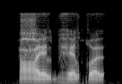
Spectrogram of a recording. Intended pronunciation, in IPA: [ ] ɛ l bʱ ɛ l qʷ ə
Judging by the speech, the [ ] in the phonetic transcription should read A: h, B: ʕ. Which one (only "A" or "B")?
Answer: B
